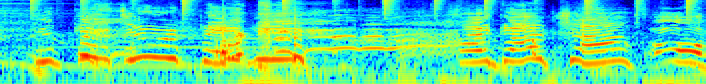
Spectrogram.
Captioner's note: helpless laughter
